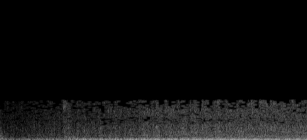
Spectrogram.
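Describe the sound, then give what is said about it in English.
A car drives off. Its engine rumble swells over the first second, then holds at a steady, moderately loud level with no voices. “They drive off, and Jeff takes a different road to them.”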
